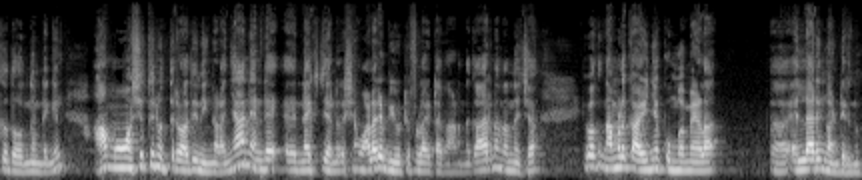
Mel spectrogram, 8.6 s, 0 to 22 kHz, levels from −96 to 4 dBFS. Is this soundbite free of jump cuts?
yes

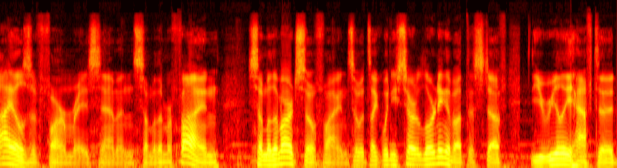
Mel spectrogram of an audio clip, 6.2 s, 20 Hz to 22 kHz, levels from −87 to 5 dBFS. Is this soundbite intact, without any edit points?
no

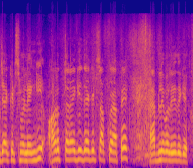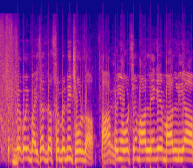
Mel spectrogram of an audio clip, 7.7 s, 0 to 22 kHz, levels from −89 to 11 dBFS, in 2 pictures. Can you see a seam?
yes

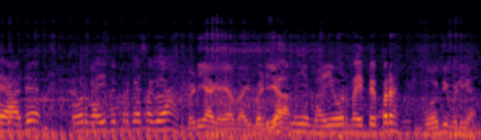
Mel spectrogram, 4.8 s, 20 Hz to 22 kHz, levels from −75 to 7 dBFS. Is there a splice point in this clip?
no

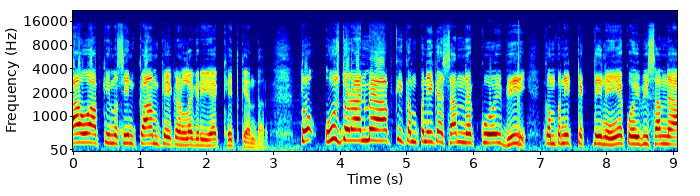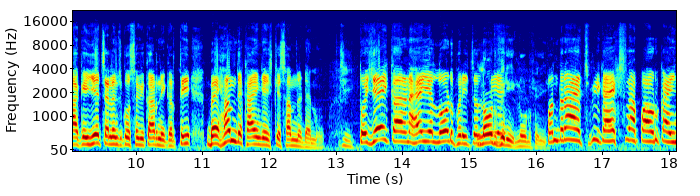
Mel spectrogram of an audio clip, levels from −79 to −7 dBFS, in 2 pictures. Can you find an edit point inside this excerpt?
no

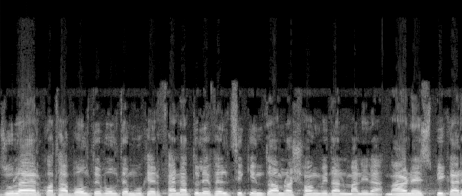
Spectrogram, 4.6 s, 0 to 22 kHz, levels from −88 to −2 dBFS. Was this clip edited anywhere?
no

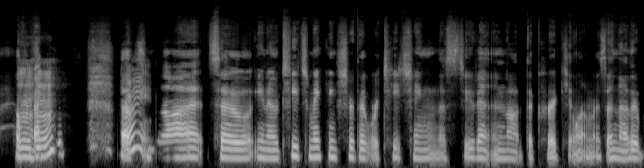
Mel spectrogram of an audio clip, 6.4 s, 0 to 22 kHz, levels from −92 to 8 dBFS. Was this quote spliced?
no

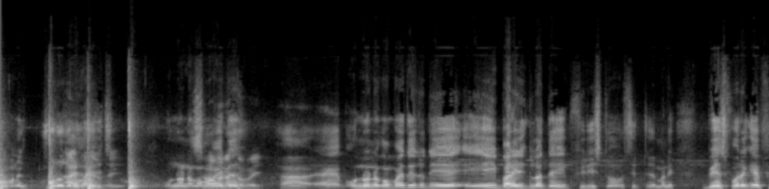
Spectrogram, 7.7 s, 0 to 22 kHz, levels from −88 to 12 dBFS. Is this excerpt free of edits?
yes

